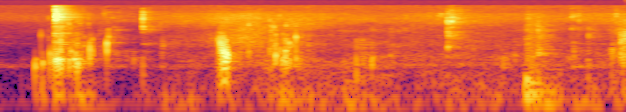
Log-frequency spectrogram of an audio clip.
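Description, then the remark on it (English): Someone drinks water: a few wet sips and swallows spaced about a second apart, soft and intimate, with no talking. “Let me drink some water first.”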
